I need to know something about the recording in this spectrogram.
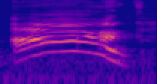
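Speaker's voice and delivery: very high loud cry; falling yell. Acted. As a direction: yell while tumbling into a hole. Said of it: "cried Sid".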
